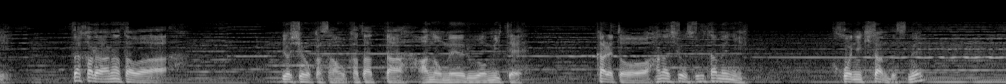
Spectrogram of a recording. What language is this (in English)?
Japanese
